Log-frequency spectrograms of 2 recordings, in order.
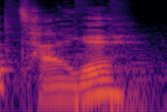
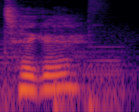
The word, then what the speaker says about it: Tigger: Are you a tiger? Actually, it's pronounced Tigger.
